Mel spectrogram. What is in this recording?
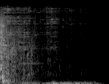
Vial Breakage
A glass bottle smashing sample with liquid layering sounds. Could be used in the application of high fantasy or an accident involving lab work or a well stocked bar and the waitress/waiter isnt too good with the mixing?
